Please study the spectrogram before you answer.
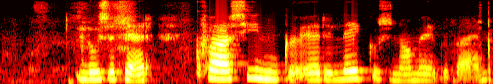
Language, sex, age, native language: Icelandic, female, 11, Icelandic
